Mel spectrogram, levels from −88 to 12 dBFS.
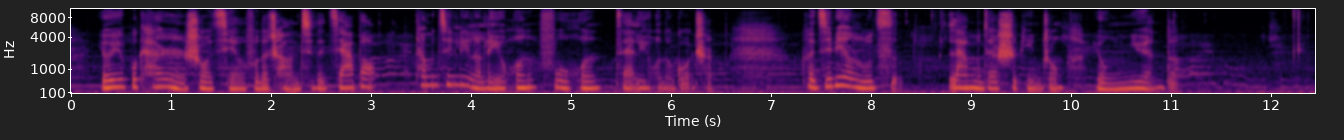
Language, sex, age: Chinese, female, 10-29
